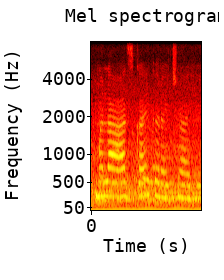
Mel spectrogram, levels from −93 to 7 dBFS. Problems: constant background noise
